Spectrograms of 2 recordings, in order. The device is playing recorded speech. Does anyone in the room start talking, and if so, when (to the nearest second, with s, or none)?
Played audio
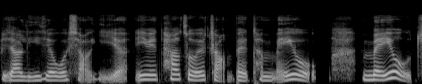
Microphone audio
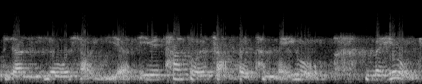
none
